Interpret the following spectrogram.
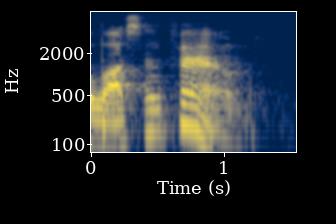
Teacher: whenever you have N Phrases the second word or let's say the word after and takes the stress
